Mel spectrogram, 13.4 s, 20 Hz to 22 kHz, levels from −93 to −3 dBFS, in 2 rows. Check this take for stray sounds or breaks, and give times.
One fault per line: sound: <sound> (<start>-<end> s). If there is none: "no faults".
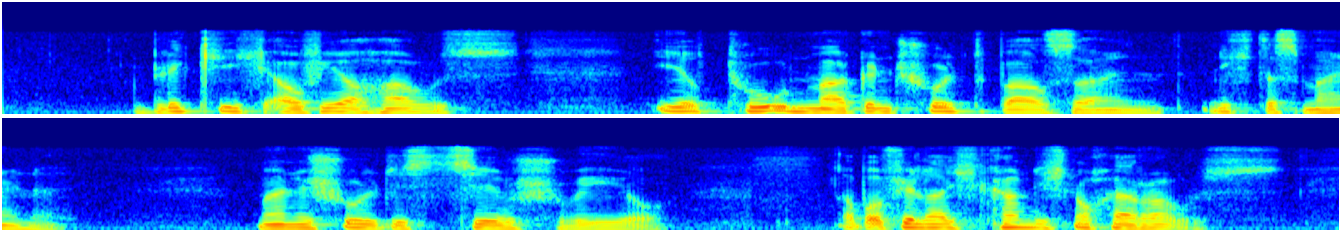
no faults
